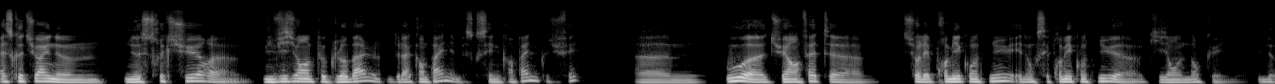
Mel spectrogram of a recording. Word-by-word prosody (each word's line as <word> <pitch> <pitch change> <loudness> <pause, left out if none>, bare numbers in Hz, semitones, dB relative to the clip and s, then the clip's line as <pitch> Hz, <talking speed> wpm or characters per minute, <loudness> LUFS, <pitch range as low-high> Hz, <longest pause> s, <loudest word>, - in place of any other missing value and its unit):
Est-ce 125 0 -1
que 145 - +5
tu 145 +2 0
as 140 - +4
une, 130 - +6
hem, 105 -2 0 0.2
une 115 -1 +4
structure, 140 +4 -1
heu, 110 -1 -5 0.2
une 120 -1 +5
vision 130 +2 +3
un 130 - +4
peu 120 0 0
globale 130 +5 +1
de 115 +1 -9
la 115 0 -1
campagne? 135 +5 -2
Parce 100 -3 -14
que - - -16
c'est 105 - -6
une 105 0 -2
campagne 155 +12 -3
que 140 - -19
tu 105 - -20
fais. 170 0 -11 0.5
Hem 100 -1 -5 0.2
ou, 155 +2 +7
heu, 115 -2 +4
tu 105 - -4
es - - +6
en 115 -1 +2
fait, 135 +1 -2
heu, 105 -3 -3 0.4
sur 130 - -1
les 115 -1 +3
1ers 130 +3 +4
contenus. 140 +5 0
Et - - -6
donc, 115 -2 -2
ces 120 - -8
1ers 125 +1 +3
contenus, 125 +3 0
heu, 110 0 -5
qui 115 +2 -6
ont 110 0 0
heu 110 - -3
donc 115 -2 -6
une 100 +1 -14 0.2
une 110 -1 -6
115 Hz, 230 wpm, -22 LUFS, 110-135 Hz, 0.5 s, ou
